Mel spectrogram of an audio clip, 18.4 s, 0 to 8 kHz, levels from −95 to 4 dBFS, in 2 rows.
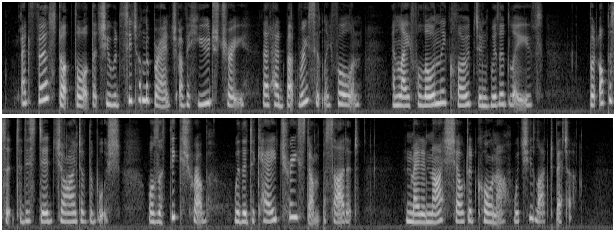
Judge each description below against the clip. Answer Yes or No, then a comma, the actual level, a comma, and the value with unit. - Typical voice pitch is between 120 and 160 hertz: No, very high, 250 Hz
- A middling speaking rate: Yes, average, 185 wpm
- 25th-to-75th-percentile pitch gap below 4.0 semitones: Yes, average, 3.4 semitones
